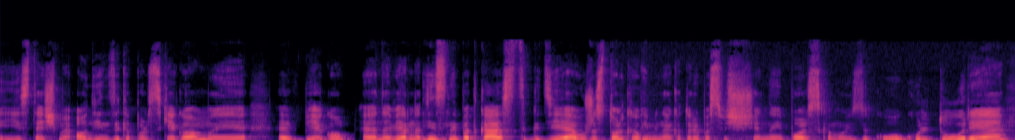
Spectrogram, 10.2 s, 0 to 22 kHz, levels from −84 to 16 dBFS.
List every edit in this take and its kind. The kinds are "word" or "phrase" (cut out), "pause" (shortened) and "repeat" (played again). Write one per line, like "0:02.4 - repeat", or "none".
0:03.0 - phrase
0:04.2 - word
0:06.4 - word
